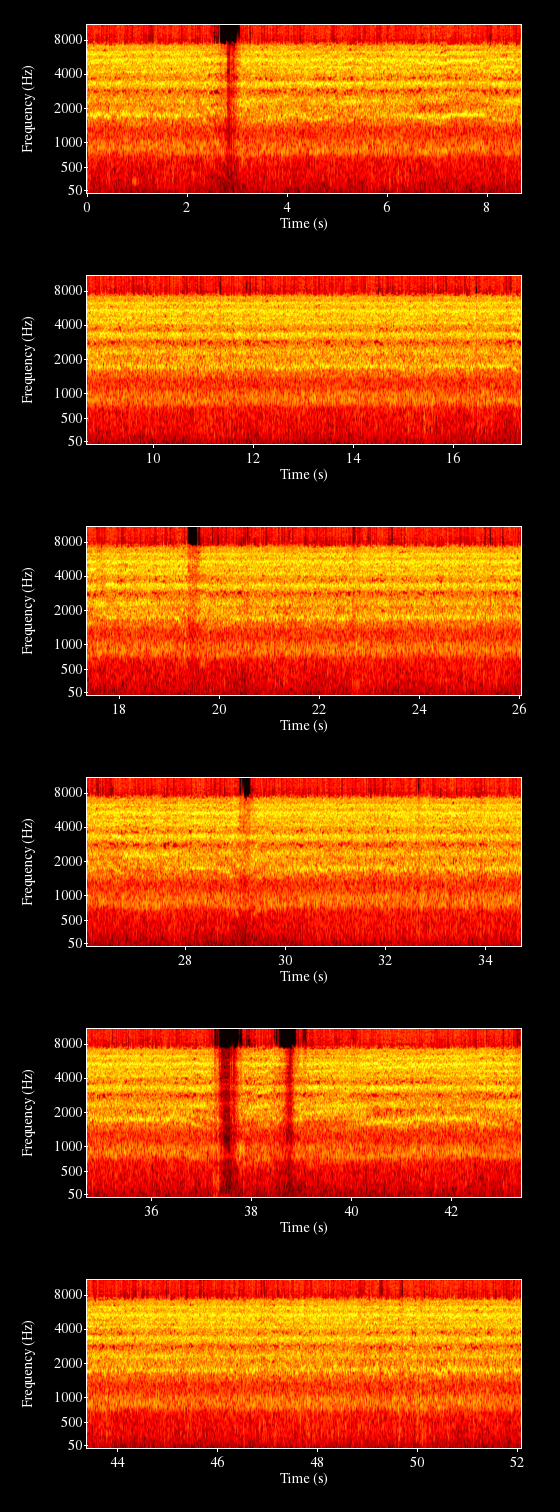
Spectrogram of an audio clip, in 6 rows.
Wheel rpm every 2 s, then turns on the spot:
230, 140, 220, 220, 230, 230, 230, 230, 230, 200, 210, 230, 240, 230, 200, 220, 230, 240, 170, 130, 220, 220, 230, 230, 230, 230.
none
